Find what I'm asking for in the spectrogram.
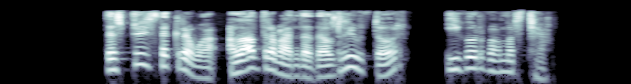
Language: Catalan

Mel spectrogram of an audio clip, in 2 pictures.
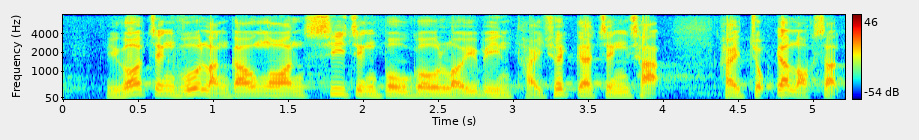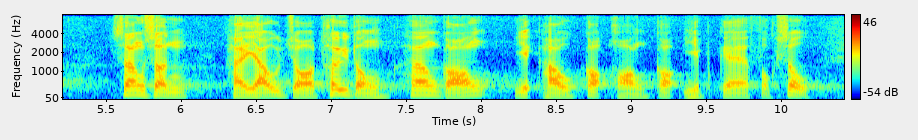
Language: Cantonese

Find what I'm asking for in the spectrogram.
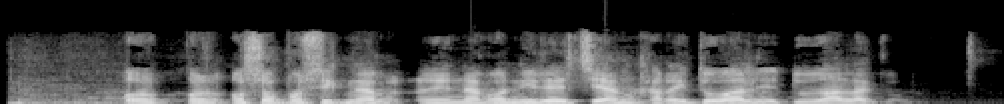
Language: Basque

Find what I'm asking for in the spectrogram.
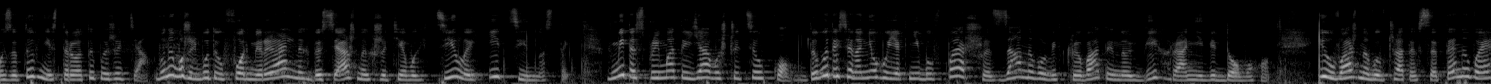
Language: Ukrainian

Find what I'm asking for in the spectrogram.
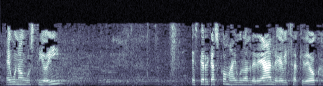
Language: Basque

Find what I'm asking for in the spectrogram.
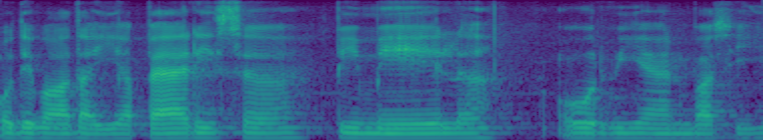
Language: Dogri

